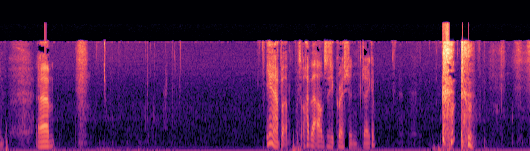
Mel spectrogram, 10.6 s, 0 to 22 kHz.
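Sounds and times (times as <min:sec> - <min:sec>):
speech: 0:00.7 - 0:01.8, 0:05.4 - 0:07.6, 0:09.4 - 0:09.6
man with a phlegmy congested chest coughing: 0:08.8 - 0:09.6.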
